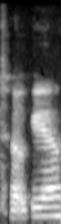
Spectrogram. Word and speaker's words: Towkio: So, oh, Tokyo Swim single. You gotta check that one out. Tokyo. Yeah, it's spelled Towkio.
